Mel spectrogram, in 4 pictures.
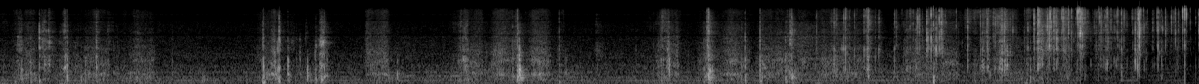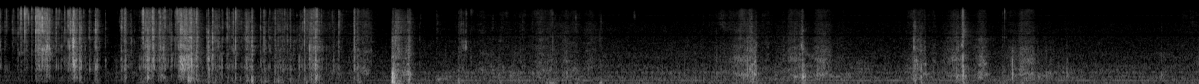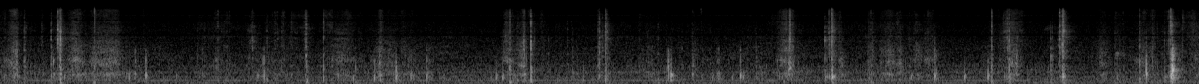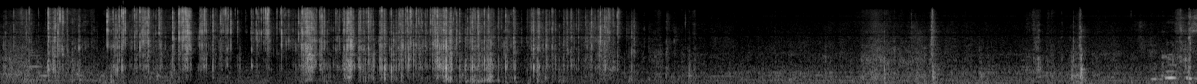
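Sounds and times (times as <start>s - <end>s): card packs rustling and tapping: 6.6s - 18.0s, 28.9s - 43.0s
wrapper crinkling and tearing: 8.2s - 15.8s, 36.0s - 42.8s.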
